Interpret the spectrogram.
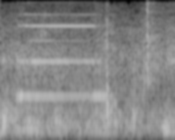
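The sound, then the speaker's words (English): A door entry buzzer sounds one steady electronic tone for over a second as someone arriving late is buzzed in, then stops, followed by a few sharp clicks and taps with no talking. “Kristen has been volunteering to uh, buzz people in”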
